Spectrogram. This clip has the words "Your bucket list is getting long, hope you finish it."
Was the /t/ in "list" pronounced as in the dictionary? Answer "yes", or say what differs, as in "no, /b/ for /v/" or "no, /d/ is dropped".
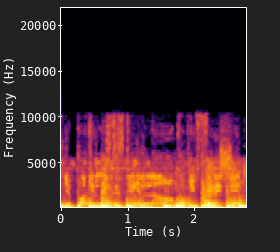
no, /t/ is dropped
